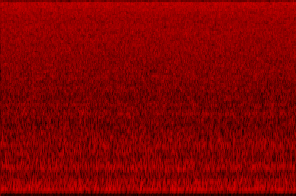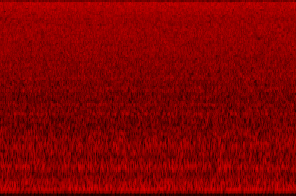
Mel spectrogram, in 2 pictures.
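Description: Diesel idling with a steady low drone and a slightly uneven, lumpy beat underneath; rough idle, cause not yet pinned down.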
